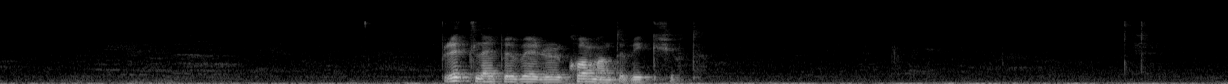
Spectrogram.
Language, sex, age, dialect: Faroese, male, 15-35, Norðuroyggjar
